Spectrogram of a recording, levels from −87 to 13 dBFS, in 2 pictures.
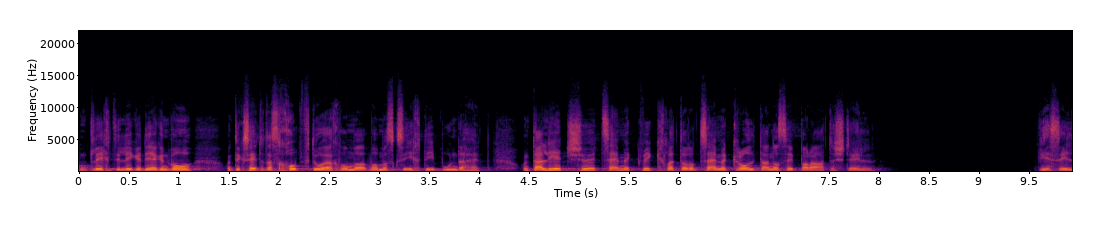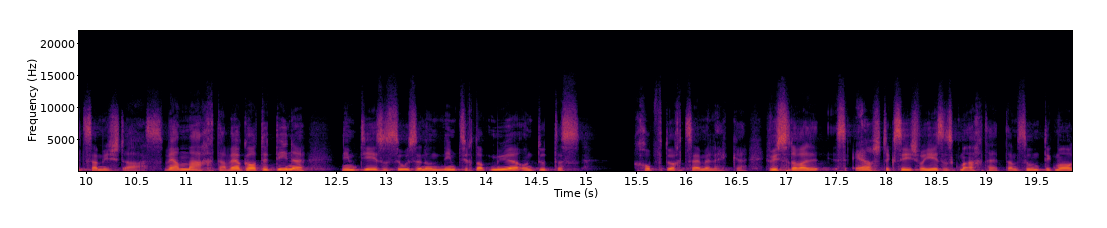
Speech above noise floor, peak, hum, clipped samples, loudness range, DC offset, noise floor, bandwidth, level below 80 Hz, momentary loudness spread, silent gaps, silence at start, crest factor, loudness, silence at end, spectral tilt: over 63 dB; -10 dBFS; none; under 0.1%; 7 LU; under 0.1%; under -90 dBFS; 12 kHz; -60 dBFS; 13 LU; 8.23-9.50 s, 15.30-15.47 s; 0 s; 18 dB; -27 LUFS; 0 s; -5 dB/octave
